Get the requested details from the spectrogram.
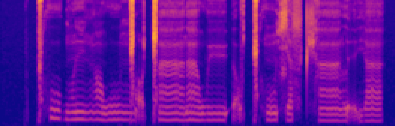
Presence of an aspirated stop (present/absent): present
